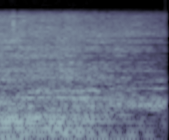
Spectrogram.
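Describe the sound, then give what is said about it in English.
Steady rumble of passing car traffic outside, a continuous broad road noise with deep low-end drone that holds fairly constant and eases slightly toward the end, with no voices. “I'm pausing because I know that those cars actually are picked up by the Bluetooth.”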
